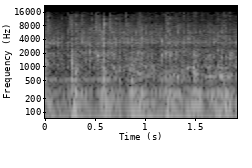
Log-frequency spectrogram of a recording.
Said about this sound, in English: I don't know what you're supposed to pair with sushi, but we got this, like, Chardonnay. Yeah, we just decided to be fancy. So pretty. Let's hear pouring sounds. Let's see if we can hear them.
